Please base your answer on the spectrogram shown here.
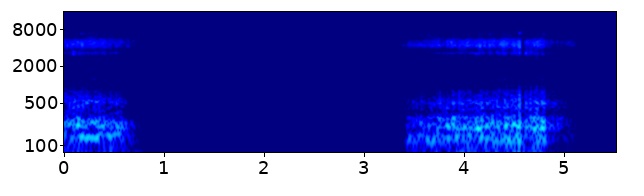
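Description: Two loud, harsh snores separated by a quiet pause of about two and a half seconds.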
